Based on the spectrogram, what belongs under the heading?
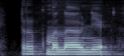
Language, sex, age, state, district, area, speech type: Kashmiri, male, 30-45, Jammu and Kashmir, Shopian, urban, spontaneous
